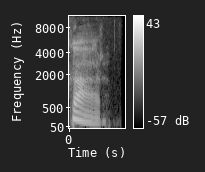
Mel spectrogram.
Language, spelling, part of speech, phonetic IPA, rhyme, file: Hungarian, kár, noun / interjection, [ˈkaːr], -aːr, Hu-kár.ogg
- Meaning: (noun) 1. damage, loss, detriment 2. shame, pity, too bad (something regrettable; used with a subordinate clause)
